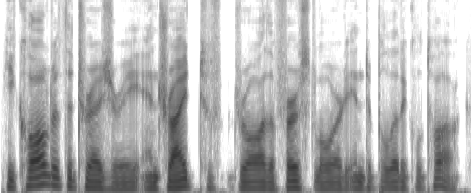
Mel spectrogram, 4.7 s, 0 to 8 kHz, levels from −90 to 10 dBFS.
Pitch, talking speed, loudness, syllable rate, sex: 100 Hz, 190 wpm, -18 LUFS, 5.0 syllables/s, male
